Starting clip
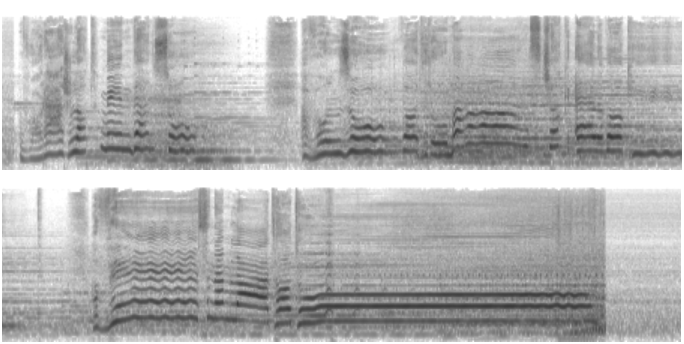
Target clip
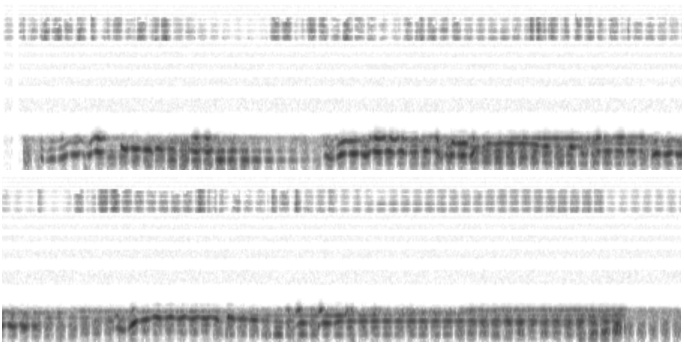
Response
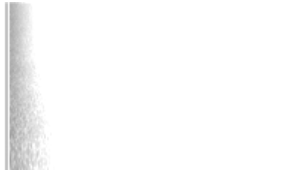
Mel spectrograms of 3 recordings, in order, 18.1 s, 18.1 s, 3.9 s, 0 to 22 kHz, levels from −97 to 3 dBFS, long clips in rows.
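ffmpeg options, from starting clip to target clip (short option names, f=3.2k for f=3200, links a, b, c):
-filter_complex "[0:a]acrossover=split=1400[a][b];[a]adelay=270[c];[c][b]amix=inputs=2:normalize=0,adynamicequalizer=threshold=0.00708:dfrequency=390:dqfactor=3.5:tfrequency=390:tqfactor=3.5:attack=5:release=100:ratio=0.375:range=2:mode=cutabove:tftype=bell,asplit=2[d][e];[e]acompressor=threshold=-35dB:ratio=5,volume=-0.5dB[f];[d][f]amix=inputs=2:normalize=0,asettb=1/sr,asplit=3[g][h][i];[g]atrim=end=12.574[j];[h]atrim=start=12.57:end=13.14,asetpts=PTS-STARTPTS,afade=t=in:d=0.004:c=qsin,afade=t=out:st=0.566:d=0.004:c=qsin,equalizer=f=110:t=o:w=0.95:g=11.5[k];[i]atrim=start=13.136[l];[j][k]acrossfade=d=0.004:c1=hsin:c2=qsin[m];[m][l]acrossfade=d=0.004:c1=qsin:c2=hsin,acrossover=split=730[n][o];[n]aeval=exprs='val(0)*(1-1/2+1/2*cos(2*PI*6.2*n/s))':c=same[p];[o]aeval=exprs='val(0)*(1-1/2-1/2*cos(2*PI*6.2*n/s))':c=same[q];[p][q]amix=inputs=2:normalize=0,afftfilt=real='re*(1-between(b*sr/4096,680,9700))':imag='im*(1-between(b*sr/4096,680,9700))':win_size=4096:overlap=0.75,acrusher=bits=11:mix=0:aa=0.000001,afftfilt=real='re*eq(mod(floor(b*sr/1024/810),2),0)':imag='im*eq(mod(floor(b*sr/1024/810),2),0)':win_size=1024:overlap=0.75,volume=6dB"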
